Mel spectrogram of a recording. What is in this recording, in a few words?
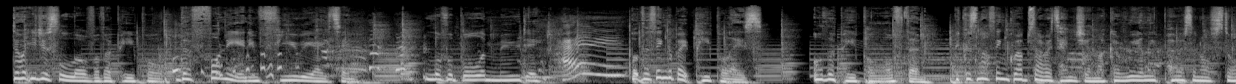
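commercial, female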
